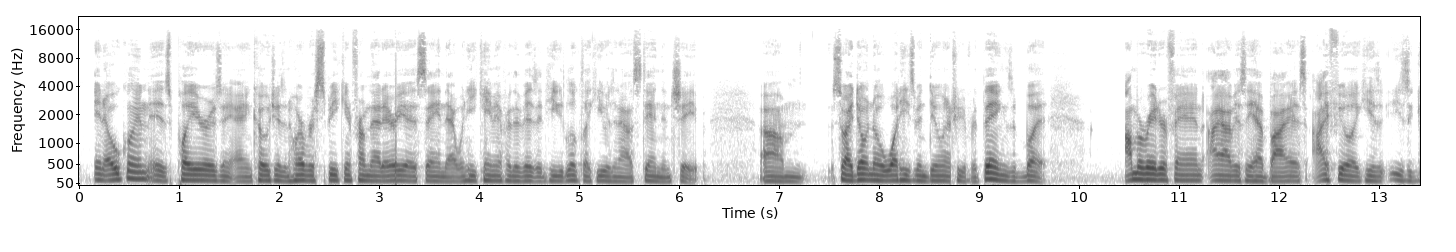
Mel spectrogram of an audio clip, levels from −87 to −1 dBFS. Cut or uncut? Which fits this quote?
cut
